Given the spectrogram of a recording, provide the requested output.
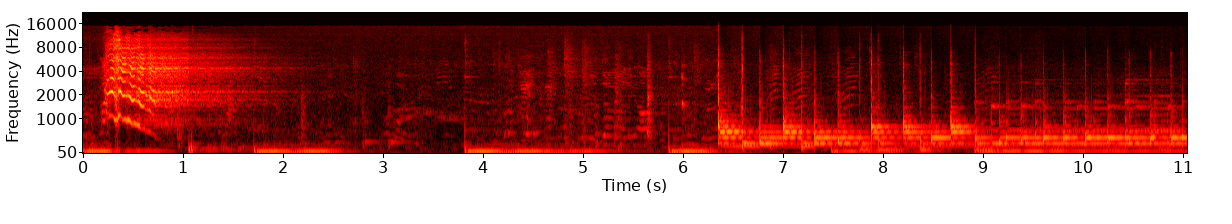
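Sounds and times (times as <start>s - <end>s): gamelan music: 0.0s - 2.8s, 6.0s - 11.0s
deep beats: 0.0s - 3.1s, 3.8s - 11.0s
high wavering melodic line: 0.2s - 2.4s.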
